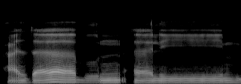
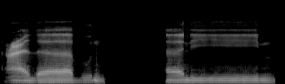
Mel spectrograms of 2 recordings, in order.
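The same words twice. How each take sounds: First: The hamza is pronounced fully with a glottal catch. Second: A brief silent pause comes before the hamza. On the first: "Kemudian tahqiq" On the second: "terakhir saktah"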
